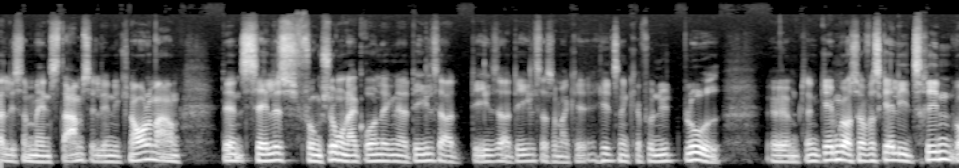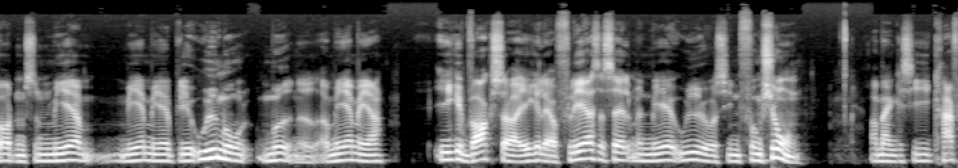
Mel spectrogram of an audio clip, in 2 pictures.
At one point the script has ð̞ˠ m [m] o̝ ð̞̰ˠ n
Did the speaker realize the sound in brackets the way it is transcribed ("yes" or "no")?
yes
